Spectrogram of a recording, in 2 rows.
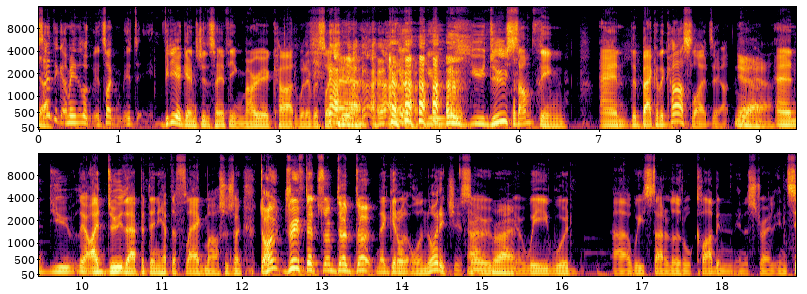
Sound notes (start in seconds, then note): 3.4 all laughing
